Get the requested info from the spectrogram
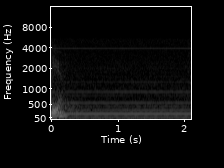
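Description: Low, steady electrical mains hum: several constant tones held without change under a faint room hiss.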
